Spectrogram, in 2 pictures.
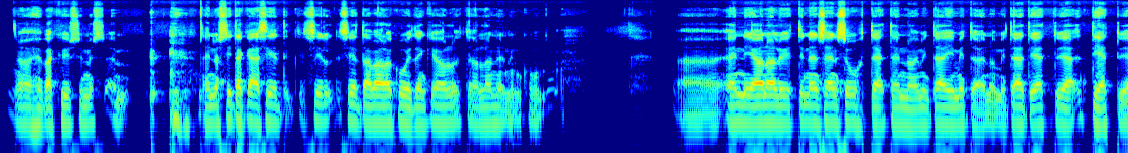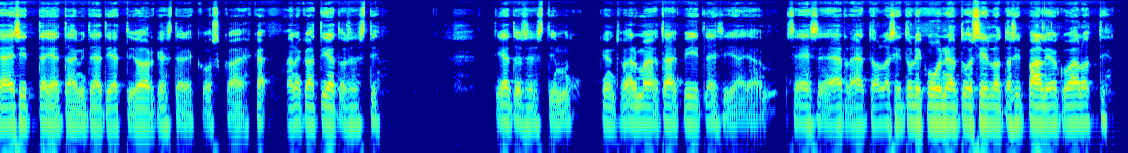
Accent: Pori, Satakunta, Finland; also born or lived in Espoo; mä oon syntynyt itse asiassa Espoon Matinkylässä, mutta se oli sellainen visiitti siellä, kun isä opiskeli siellä silloin, että juuret on syvällä Porissa ja pian palattiin Pori takaisin

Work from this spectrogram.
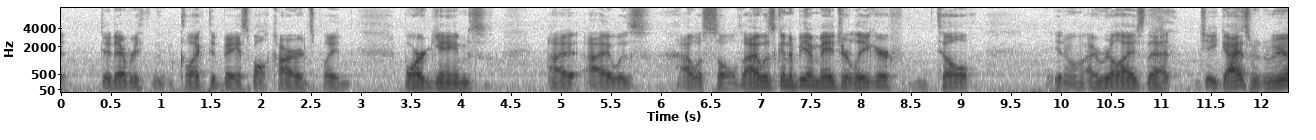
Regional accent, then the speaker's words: New York City, New York, United States; moved away; I'm originally from Flushing, New York. I was born in Flushing in Queens in New York City

